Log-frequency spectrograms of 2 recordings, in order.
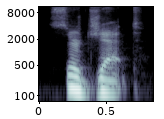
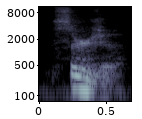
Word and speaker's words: Sergey: Okay, Thomas Sergett. How's that, Thomas? No, not it. Can't be a jet. It can't be jet, but it's Sergey.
